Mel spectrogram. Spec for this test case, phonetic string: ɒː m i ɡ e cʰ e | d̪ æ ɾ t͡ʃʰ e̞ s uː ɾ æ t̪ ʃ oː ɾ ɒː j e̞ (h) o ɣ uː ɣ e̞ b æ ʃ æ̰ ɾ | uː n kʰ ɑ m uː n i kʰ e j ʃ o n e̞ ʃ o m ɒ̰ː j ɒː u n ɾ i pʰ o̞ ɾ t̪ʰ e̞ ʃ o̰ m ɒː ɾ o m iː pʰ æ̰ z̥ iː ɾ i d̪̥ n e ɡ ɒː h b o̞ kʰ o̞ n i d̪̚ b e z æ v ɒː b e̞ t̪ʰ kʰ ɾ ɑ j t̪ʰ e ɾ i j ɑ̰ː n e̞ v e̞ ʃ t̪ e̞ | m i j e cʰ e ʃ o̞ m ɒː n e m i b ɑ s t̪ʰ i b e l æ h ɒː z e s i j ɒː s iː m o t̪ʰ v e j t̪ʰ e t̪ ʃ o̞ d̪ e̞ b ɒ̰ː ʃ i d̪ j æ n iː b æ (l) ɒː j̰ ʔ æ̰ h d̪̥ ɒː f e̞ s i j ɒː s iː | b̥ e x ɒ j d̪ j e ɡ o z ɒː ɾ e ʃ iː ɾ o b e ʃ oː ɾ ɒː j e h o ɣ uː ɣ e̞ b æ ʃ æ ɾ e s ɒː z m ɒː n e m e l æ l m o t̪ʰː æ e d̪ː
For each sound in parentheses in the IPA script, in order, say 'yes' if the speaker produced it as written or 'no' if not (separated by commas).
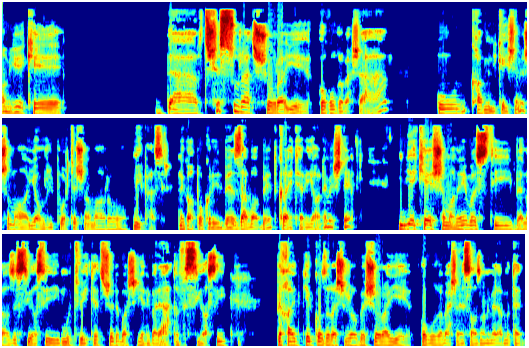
yes, no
